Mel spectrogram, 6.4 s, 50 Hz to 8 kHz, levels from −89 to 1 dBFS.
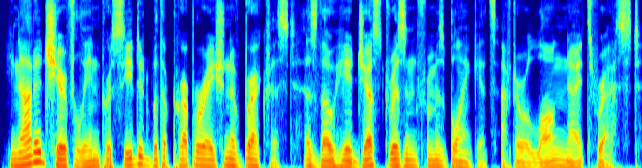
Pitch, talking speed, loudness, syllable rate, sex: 100 Hz, 225 wpm, -20 LUFS, 5.8 syllables/s, male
